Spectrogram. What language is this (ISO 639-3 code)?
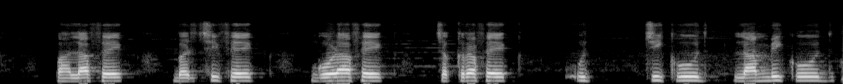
guj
